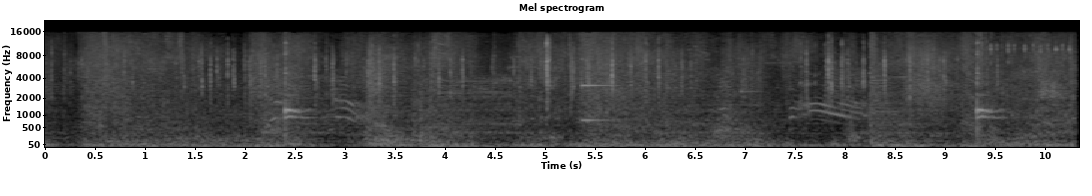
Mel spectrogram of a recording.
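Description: Magic spells crackle and whoosh in a fantasy battle.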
